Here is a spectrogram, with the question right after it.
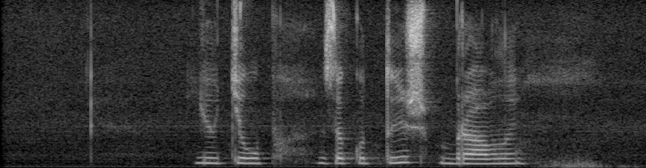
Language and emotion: Russian, neutral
